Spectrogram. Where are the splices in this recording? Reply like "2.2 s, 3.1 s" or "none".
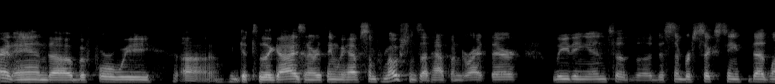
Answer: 6.3 s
